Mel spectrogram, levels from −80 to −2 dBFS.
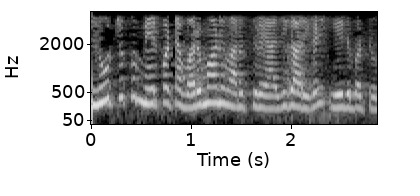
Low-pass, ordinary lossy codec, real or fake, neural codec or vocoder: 3.6 kHz; AAC, 24 kbps; real; none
